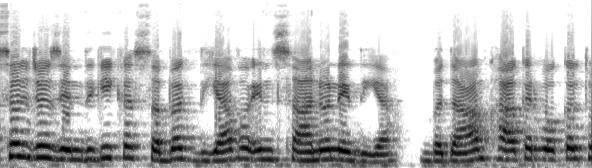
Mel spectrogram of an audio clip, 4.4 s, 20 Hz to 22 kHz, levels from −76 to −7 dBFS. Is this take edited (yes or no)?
no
